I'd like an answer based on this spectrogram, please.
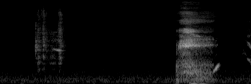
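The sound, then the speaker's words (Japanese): A camera shutter fires as a photo is taken during a posed shot, giving a few crisp mechanical snaps spaced apart over a faint steady hiss. “このままこの構図で写真撮って。”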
